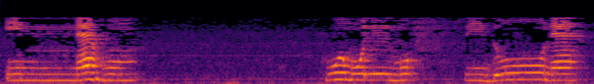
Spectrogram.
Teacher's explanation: coming out of a dhamma, I have to straighten my lips on the meem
